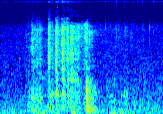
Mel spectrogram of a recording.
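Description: Brief, faint crackling rustle of durian leaves and twigs brushing against the camera as it is pushed through the branches, about half a second to a second in.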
